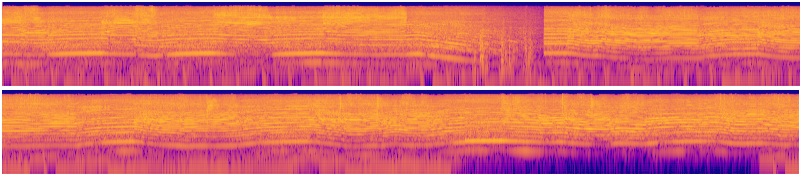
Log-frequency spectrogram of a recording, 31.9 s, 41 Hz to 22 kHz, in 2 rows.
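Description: Metabo HO 26-82 electric planer (620 W motor, two-knife cutter head up to 17,000 rpm) running and planing wood under load; its high whine dips and recovers in pitch about every two seconds as it takes each cut. About eight seconds in it winds down in a falling whine, and from about eleven seconds it is running and cutting again.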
